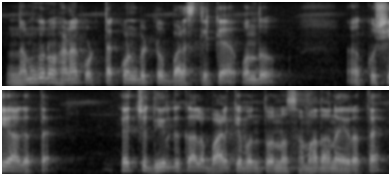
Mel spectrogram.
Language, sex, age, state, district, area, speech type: Kannada, male, 60+, Karnataka, Chitradurga, rural, spontaneous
